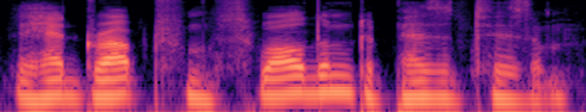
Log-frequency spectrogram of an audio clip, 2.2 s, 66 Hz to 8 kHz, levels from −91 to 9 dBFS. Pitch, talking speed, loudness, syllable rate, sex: 125 Hz, 190 wpm, -19 LUFS, 5.4 syllables/s, male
